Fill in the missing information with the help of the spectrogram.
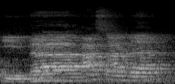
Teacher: Dibaca 2 harokat atau 2 ketukan, dibaca panjang. Tidak boleh idza hasada, harus idza hasad. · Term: bacaan matobi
